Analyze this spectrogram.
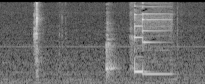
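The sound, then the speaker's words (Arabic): A short electronic chime plays as a USB flash drive is reconnected to the device: two quick clicks followed by a bright, sustained tonal beep with several harmonics that fades out after about half a second. “هيك تم توصيل الفلاش ديسك.”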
